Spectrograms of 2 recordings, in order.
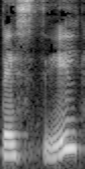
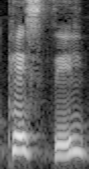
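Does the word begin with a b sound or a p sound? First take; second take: b; p. First: The word begins with a b sound. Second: The word begins with a p sound. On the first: This is the Kastamonu dialect form. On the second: This is the standard Turkish form.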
